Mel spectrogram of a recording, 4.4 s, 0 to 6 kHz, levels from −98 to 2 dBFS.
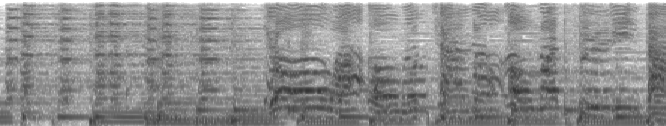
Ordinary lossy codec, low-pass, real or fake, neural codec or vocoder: none; 5.4 kHz; real; none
